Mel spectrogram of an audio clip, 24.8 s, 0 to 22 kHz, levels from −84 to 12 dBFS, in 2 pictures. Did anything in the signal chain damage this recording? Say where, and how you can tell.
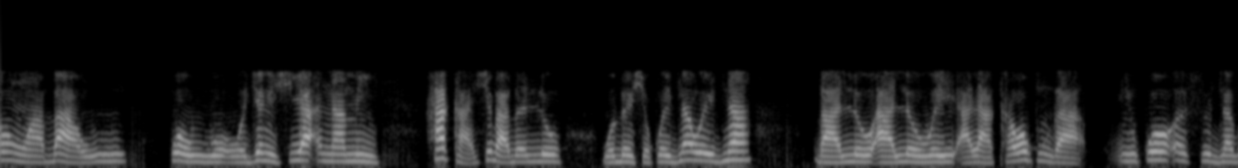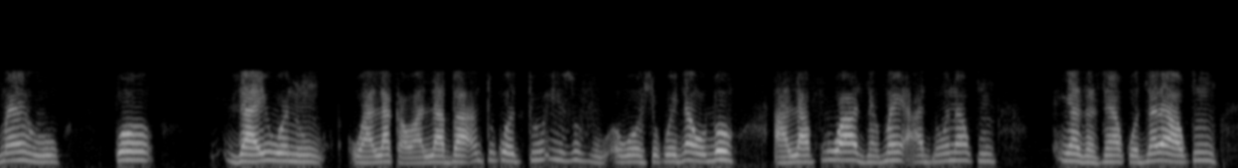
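Yes. The codec stage is at fault: throughout, this speech carries the buzzy, gravelly roughness of the GSM full-rate codec. Nothing passes above 3.8 kHz, which fits its 13 kbps pulse-excited coding.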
